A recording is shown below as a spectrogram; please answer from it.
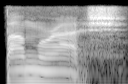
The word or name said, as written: bum-rush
